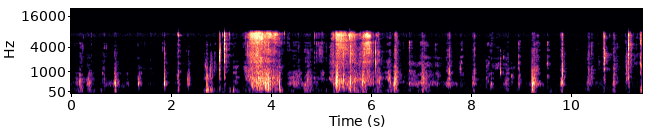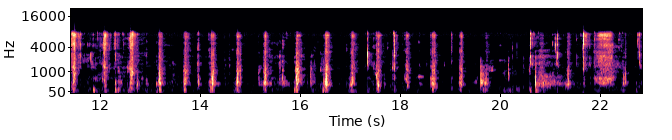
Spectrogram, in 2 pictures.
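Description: Close-miked eating of chatpate, the crunchy Nepali puffed-rice snack: two loud crunching bites a few seconds in, then steady chewing with short mouth clicks, about two to three a second.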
